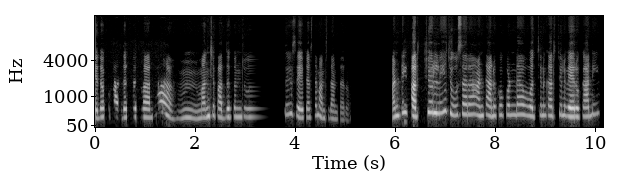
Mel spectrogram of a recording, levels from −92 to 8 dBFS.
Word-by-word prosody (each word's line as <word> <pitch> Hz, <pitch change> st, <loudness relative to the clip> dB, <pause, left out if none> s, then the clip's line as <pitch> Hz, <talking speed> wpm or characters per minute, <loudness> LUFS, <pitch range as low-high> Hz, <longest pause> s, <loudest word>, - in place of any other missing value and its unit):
ఏదో 245 Hz, +3 st, +1 dB
ఒక 260 Hz, -, -44 dB
పద్ధతి 250 Hz, +1 st, -3 dB
ద్వారా 255 Hz, -1 st, 0 dB, 0.6 s
హ్మ్. 245 Hz, +1 st, -8 dB, 0.2 s
మంచి 280 Hz, +4 st, -1 dB
పద్ధతిని 255 Hz, +2 st, -3 dB
చూసి 260 Hz, +6 st, -14 dB
సేవ్ 245 Hz, -3 st, +1 dB
చేస్తే 250 Hz, +5 st, -11 dB
మంచిదంటారు. 215 Hz, -6 st, -14 dB, 0.9 s
అంటే, 300 Hz, +7 st, 0 dB, 0.2 s
ఖర్చులుని 380 Hz, +6 st, +7 dB
చూశారా? 335 Hz, +1 st, -2 dB
అంటే, 300 Hz, +2 st, -4 dB
అనుకోకుండా 320 Hz, +2 st, -5 dB, 0.2 s
ఒచ్చిన 310 Hz, +3 st, -7 dB
ఖర్చులు 310 Hz, +2 st, -4 dB
వేరు, 270 Hz, 0 st, +9 dB
కానీ 290 Hz, +5 st, -3 dB
270 Hz, 120 wpm, -23 LUFS, 250-320 Hz, 0.9 s, వేరు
